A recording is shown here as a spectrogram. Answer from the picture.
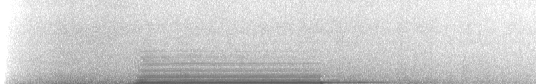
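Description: A cruise ship's horn sounds one low, steady blast of about three seconds, starting about two seconds in, then dies away with a lingering echo over a hiss of wind and sea.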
